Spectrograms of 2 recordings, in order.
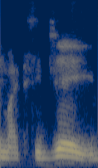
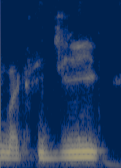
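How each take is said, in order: First: The J is said the American way. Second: The J is said the French way. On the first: "je le prononçais à, à l'américaine" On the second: "les gens, ils disaient"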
